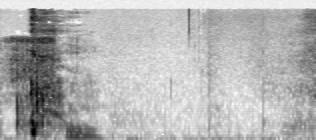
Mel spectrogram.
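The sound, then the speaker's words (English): A single loud cough bursts out at the start, harsh and slightly throaty, then fades into near silence with only faint background noise. “Jesus Christ, this cough is still lingering from that fucking bullshit.”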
